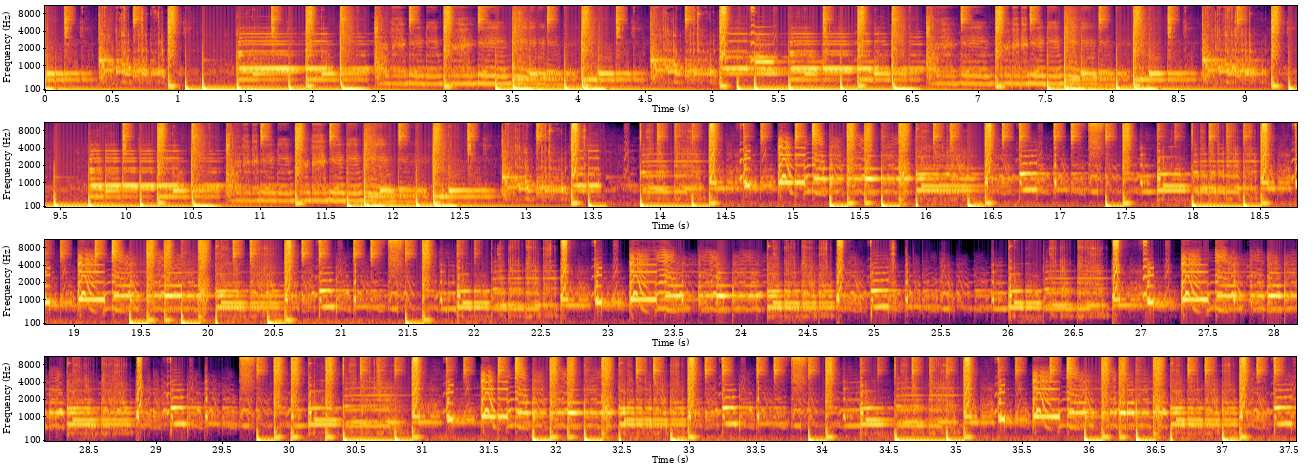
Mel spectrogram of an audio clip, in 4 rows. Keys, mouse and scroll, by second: 0.8 click, 2.6 click, 3.6 click, 4.9 click, 7.0 click, 9.4 alt+s, 14.3 click, 17.2 alt+s, 25.2 click, 25.9 scroll, 26.0 middle click, 26.4 middle click, 26.5 middle click, 26.8-28.7 scroll, 32.8 ctrl+shift+b.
